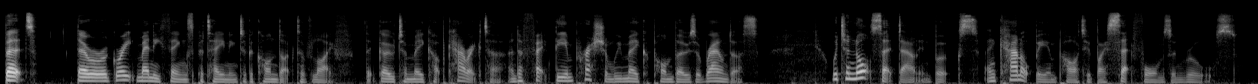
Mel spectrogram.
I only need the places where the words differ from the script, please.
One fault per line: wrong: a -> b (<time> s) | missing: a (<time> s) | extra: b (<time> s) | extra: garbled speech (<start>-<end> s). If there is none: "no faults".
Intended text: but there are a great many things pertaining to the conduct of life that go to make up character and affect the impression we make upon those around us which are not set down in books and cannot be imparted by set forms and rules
no faults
